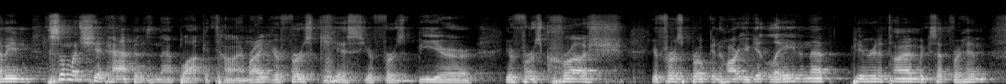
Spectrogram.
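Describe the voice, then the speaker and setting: With an American accent, a man speaks at medium pitch and a moderate pace with ordinary pitch variation, while audible room echo and noticeable background noise fill the recording. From New Jersey. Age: 50s. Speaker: comedian. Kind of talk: stand-up. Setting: stage with audience.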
